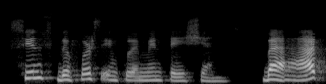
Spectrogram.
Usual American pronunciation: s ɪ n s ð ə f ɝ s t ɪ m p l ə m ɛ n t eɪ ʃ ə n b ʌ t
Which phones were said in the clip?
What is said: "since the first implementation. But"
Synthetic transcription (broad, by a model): s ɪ n s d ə f ɝ s t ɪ m p l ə m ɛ n t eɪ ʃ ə n b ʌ t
